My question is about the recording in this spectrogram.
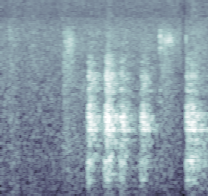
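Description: Near silence: room tone, with a few faint, short breathy puffs about a second in and again near the end.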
